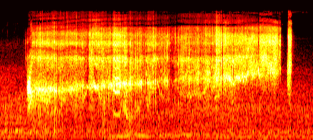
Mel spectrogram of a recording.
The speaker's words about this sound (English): Now, we must cut through the glass of this window.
